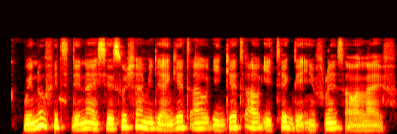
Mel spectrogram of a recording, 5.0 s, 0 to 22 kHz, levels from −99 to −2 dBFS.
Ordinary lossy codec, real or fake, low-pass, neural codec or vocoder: none; real; none; none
